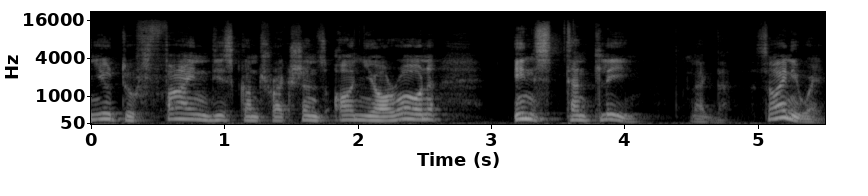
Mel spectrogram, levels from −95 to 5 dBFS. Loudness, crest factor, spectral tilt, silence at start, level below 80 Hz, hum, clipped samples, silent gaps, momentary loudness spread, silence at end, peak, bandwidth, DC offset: -43 LUFS; 18 dB; -4 dB/octave; 0 s; -78 dBFS; none; under 0.1%; none; 19 LU; 0 s; -26 dBFS; 16 kHz; under 0.1%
